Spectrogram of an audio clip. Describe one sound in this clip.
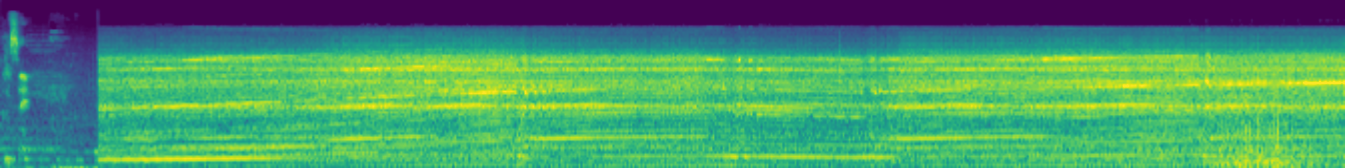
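A race car engine roars at high revs and shifts through gears.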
